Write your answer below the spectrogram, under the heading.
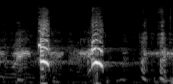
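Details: German Hunting Terriers (Jagd Terriers) Scruffy and Ranger hunting sambar deer in Victoria, Australia: two loud, sharp barks about half a second apart, with softer whining yelps between and after them.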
